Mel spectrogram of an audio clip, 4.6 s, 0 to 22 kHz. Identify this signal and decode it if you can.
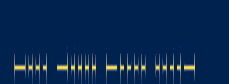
Morse code, heard as a keyed tone, about 17 wpm, 700 Hz. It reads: B664
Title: All Cut Numbers - 4-Digit 17wpm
